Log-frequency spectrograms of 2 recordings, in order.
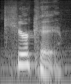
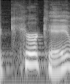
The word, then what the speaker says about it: Kirche: You see, the term church is a derivative of a German term, and I'm going to probably pronounce it a little off, but it's Kirche.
